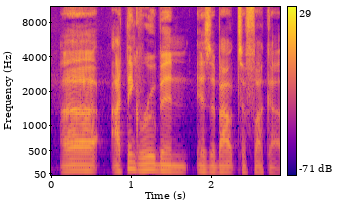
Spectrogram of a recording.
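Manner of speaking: ordinary talk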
